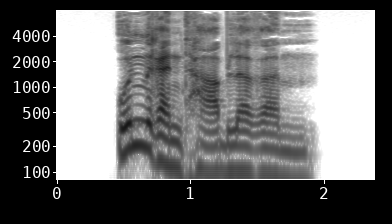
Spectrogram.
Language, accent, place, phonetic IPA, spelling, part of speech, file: German, Germany, Berlin, [ˈʊnʁɛnˌtaːbləʁəm], unrentablerem, adjective, De-unrentablerem.ogg
- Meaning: strong dative masculine/neuter singular comparative degree of unrentabel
